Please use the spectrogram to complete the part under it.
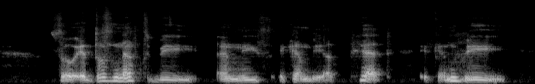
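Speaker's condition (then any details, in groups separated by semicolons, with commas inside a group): Cerebral palsy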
